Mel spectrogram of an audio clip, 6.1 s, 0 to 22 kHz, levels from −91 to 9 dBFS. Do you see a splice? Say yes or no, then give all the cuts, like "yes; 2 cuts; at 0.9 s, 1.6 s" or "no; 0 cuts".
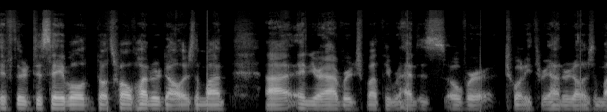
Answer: yes; 1 cut; at 4.2 s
